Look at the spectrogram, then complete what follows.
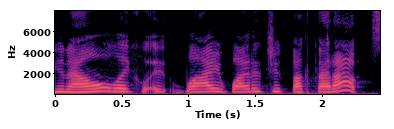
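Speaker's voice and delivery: attempted Long Island accent, then lost. Trying an accent that changes halfway through, a put-on Long Island accent that slips. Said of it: "I was going for Long Island and then I lost it".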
